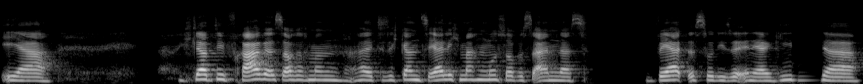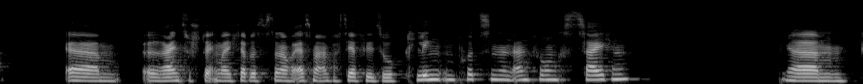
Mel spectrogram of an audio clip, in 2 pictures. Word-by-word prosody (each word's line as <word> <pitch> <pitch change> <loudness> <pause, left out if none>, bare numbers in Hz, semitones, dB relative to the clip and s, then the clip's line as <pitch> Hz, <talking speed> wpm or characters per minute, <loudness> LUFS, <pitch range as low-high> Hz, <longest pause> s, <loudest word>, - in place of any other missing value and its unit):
Ja. 175 -5 +1 1.3
Ich 180 - -13
glaube, 230 -1 +8
die 235 -1 +2
Frage 230 +1 +6
ist 215 -1 -2
auch, 205 +1 +4
dass 205 -1 -3
man 200 -4 -2
halt 195 0 -1
sich 195 0 -9
ganz 210 -3 +1
ehrlich 205 +4 +3
machen 215 0 0
muss, 215 -1 -2
ob 195 -1 -1
es 185 0 -9
einem 185 +1 +1
das 180 0 -5 0.5
wert 190 +5 +3
ist, 185 +1 -5
so 195 - -1
diese 180 -2 -2
Energie 175 +4 0 0.2
da, 170 -4 +1 0.6
ähm, 165 -2 0 0.2
äh, - - -4
reinzustecken, 170 +1 -1
weil 165 0 0
ich 160 - -13
glaube, 170 -1 -1
das 170 - -7
ist 170 - -20
dann 170 -2 -1
auch - - -4
erstmal 165 -2 -2
einfach 165 -1 -9
sehr 175 +2 0
viel 170 -1 -4
so 155 0 -3
Klinken 215 +7 -1
putzen 230 0 -5
in 205 - -6
Anführungszeichen. 215 +3 -2 1.4
Ähm, 165 -4 +1
190 Hz, 155 wpm, -23 LUFS, 170-215 Hz, 1.4 s, glaube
